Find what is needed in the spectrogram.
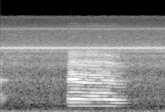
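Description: A male caller's voice over a telephone line holding one long, level hesitation vowel for under a second, with low line hiss either side.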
